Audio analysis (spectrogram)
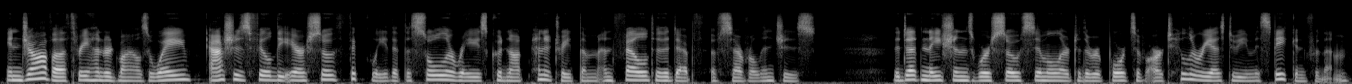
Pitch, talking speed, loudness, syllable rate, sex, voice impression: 185 Hz, 195 wpm, -20 LUFS, 5.7 syllables/s, female, feminine, adult-like, fluent, slightly intellectual, slightly unique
